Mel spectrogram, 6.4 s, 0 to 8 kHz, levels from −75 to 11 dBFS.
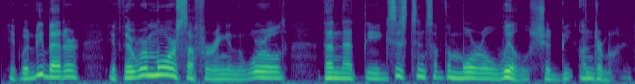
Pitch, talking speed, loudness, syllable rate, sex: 150 Hz, 215 wpm, -18 LUFS, 6.3 syllables/s, male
